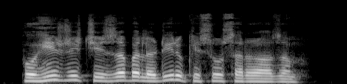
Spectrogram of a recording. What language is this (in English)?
Pashto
